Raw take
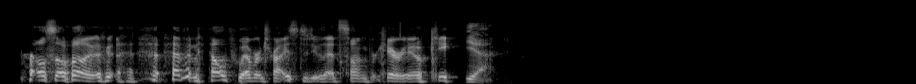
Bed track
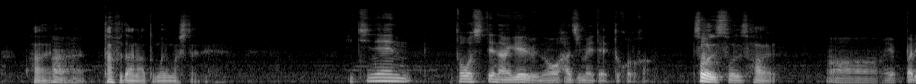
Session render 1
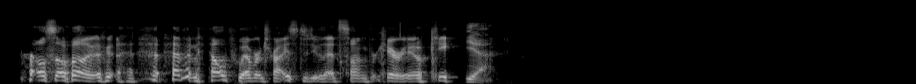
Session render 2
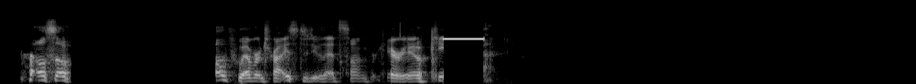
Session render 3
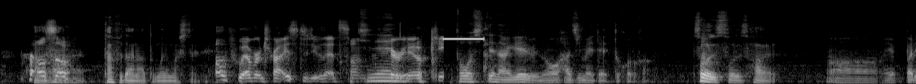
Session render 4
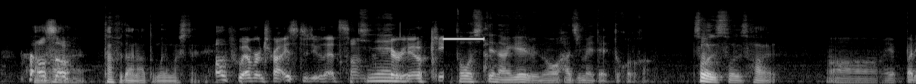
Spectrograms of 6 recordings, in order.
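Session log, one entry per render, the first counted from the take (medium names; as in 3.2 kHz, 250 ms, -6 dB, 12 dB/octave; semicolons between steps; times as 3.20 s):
no audible change
0.71–2.16 s: mute; 2.86–3.91 s: fade out, to -17.5 dB; 4.43–4.84 s: bleep 3.26 kHz -10 dBFS
add bed track -5 dB
trim +2.5 dB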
